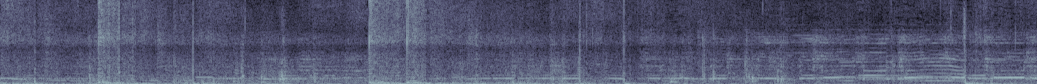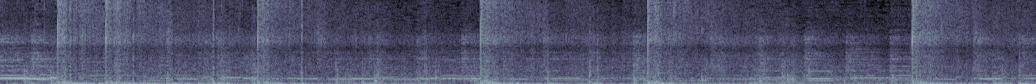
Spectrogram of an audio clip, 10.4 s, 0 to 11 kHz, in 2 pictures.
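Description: A volley of No. 5 (15 cm) aerial firework shells bursting in quick succession. The sharp booms come about once a second, some in close pairs, over a continuous low rumble.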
